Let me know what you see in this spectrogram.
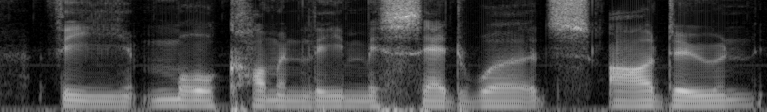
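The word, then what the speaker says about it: Ardougne: more commonly missed words ardoon is a is a good example uh i remember when i called it ardajun no idea why i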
